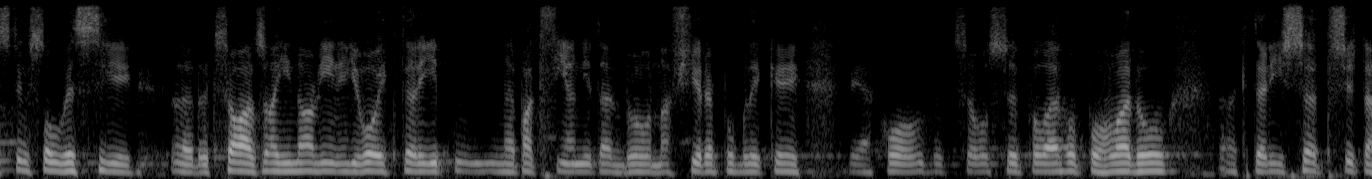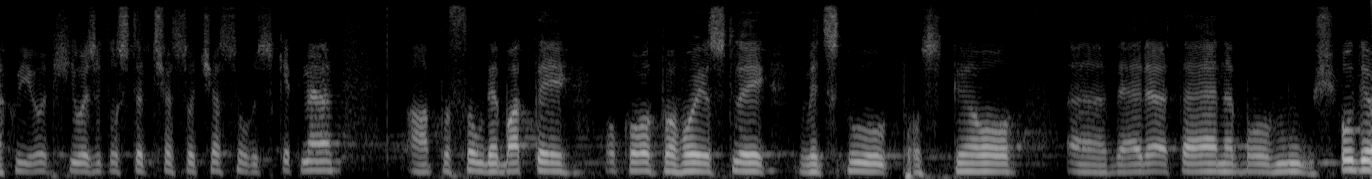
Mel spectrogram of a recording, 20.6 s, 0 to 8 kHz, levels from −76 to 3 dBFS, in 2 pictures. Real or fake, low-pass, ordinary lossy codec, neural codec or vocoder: fake; 7.2 kHz; Opus, 16 kbps; codec, 16 kHz, 0.5 kbps, X-Codec, HuBERT features, trained on balanced general audio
